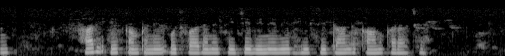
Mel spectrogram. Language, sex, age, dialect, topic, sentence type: Magahi, female, 18-24, Northeastern/Surjapuri, banking, statement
